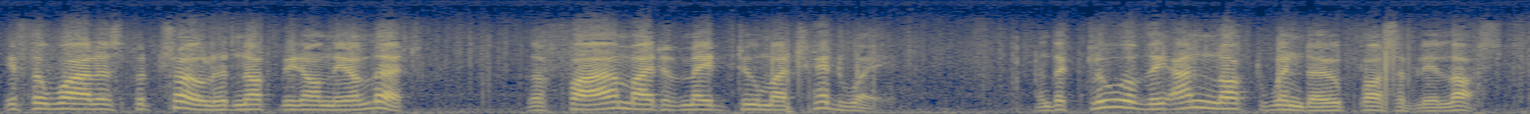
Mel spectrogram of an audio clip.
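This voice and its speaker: A man's voice: on the high side, bright, forceful tone, low-quality recording. A man reading formal, earnest narration for an old radio crime drama. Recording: old radio recording with hiss.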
